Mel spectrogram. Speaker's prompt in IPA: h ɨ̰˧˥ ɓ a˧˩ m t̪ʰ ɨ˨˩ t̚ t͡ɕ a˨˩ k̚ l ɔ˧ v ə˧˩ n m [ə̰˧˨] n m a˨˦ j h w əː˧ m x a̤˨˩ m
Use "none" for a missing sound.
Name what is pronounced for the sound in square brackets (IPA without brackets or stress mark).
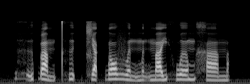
ə̰˧˨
